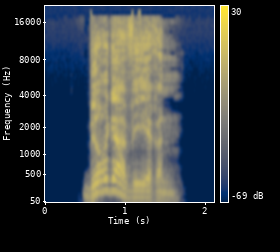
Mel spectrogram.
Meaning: plural of Bürgerwehr
- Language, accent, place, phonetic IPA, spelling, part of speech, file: German, Germany, Berlin, [ˈbʏʁɡɐˌveːʁən], Bürgerwehren, noun, De-Bürgerwehren.ogg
